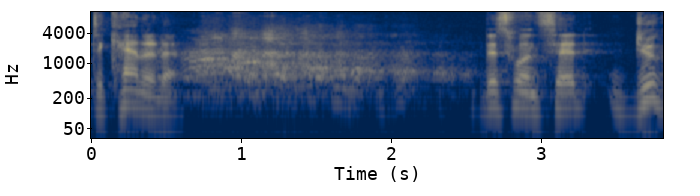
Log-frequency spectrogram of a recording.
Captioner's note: laughter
